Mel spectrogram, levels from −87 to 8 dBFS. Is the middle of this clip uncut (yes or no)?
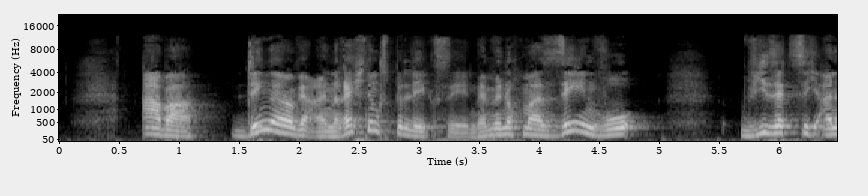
no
